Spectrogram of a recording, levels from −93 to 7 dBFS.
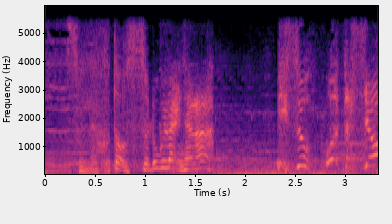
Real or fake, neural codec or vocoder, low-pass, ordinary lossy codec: fake; codec, 16 kHz, 0.9 kbps, LongCat-Audio-Codec; 5.4 kHz; none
